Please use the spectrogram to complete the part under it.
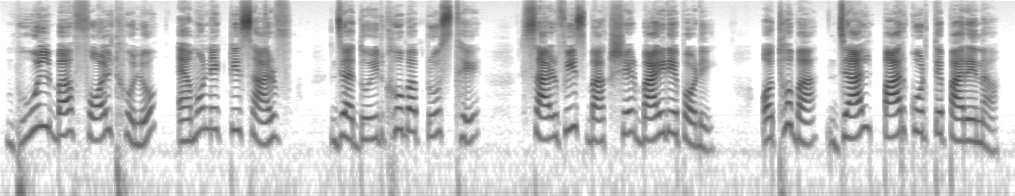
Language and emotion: Bengali, neutral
